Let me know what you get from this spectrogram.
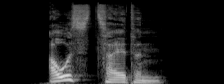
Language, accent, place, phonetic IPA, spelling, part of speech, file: German, Germany, Berlin, [ˈaʊ̯sˌt͡saɪ̯tn̩], Auszeiten, noun, De-Auszeiten.ogg
- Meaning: plural of Auszeit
